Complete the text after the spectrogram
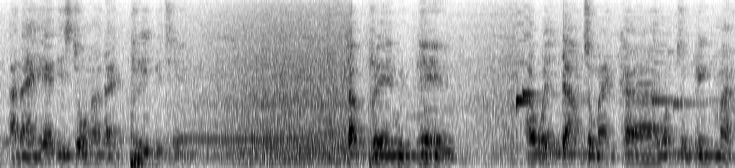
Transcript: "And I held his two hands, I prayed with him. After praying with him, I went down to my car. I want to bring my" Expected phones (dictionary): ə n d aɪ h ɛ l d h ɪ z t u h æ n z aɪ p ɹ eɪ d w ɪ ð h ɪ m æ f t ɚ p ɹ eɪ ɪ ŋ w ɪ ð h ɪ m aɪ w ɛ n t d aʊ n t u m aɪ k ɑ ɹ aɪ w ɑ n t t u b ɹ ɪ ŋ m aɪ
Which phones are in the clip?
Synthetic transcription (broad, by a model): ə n aɪ h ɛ d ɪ s t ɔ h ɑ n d aɪ p ɹ eɪ d w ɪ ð h ɪ m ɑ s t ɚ p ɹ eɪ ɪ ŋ w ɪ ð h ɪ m aɪ w ɛ n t d aʊ n t u m aɪ k ɑ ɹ aɪ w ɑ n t t u b ɹ ɪ ŋ m aɪ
